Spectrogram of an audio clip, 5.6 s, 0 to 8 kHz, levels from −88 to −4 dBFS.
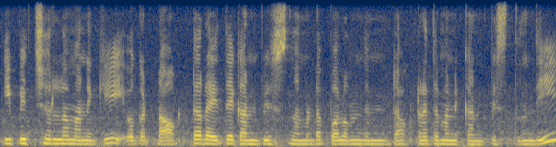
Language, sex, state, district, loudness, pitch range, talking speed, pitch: Telugu, female, Andhra Pradesh, Srikakulam, -17 LUFS, 190-215 Hz, 160 wpm, 195 Hz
